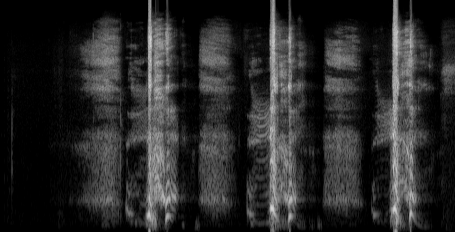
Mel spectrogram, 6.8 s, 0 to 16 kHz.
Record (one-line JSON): {"three_cough_length": "6.8 s", "three_cough_amplitude": 32768, "three_cough_signal_mean_std_ratio": 0.34, "survey_phase": "beta (2021-08-13 to 2022-03-07)", "age": "45-64", "gender": "Male", "wearing_mask": "No", "symptom_none": true, "smoker_status": "Never smoked", "respiratory_condition_asthma": false, "respiratory_condition_other": false, "recruitment_source": "REACT", "submission_delay": "2 days", "covid_test_result": "Negative", "covid_test_method": "RT-qPCR", "influenza_a_test_result": "Negative", "influenza_b_test_result": "Negative"}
